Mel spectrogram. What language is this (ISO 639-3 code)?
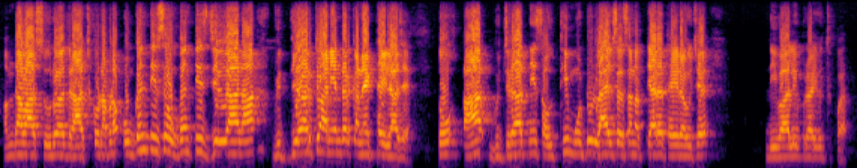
guj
